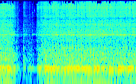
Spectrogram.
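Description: A sewing machine stitches a fabric vaccination card holder, running in a fast steady whir, briefly pausing near the start before driving on continuously and fairly quiet.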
